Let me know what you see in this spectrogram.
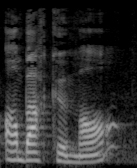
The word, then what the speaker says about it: embarquement: We don't pronounce E-N-T. We don't pronounce E-N-T in French. That's the ending. It's a conjugation. But when it comes to an adverb like gentiment, E-N-T, we pronounce it. So remember another rule. Endings or conjugation, present, third person plural, we don't pronounce ENT, but we pronounce it for an adverb, gentiment, or embarquement. Nouns and adverbs, we pronounce ENT in the end, but not the verbs, not the third person plural.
